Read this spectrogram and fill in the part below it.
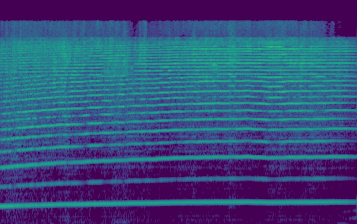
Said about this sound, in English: But, you know, to remind us what it sounded like, let's go out on the sound of the Chrysler Victory siren.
